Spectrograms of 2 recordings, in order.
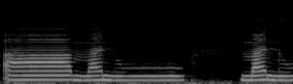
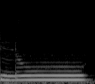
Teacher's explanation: वाऊ साकिन हो और वाऊ साकिन से पीछे पेश हो तो वाऊ को भी एक उंगली जितना खींचते हैं। तो यहां पे नू एक उंगली जितना खींचिए। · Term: वाऊ मद्दा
